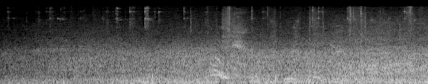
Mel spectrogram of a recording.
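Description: Road traffic noise from a passing vehicle, building up steadily, with a brief falling whine near the middle.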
